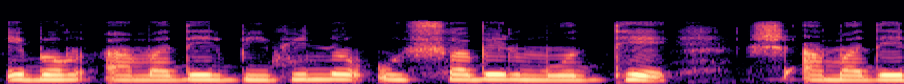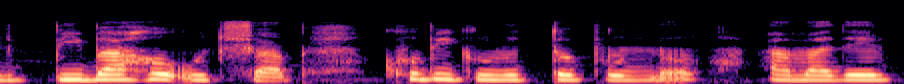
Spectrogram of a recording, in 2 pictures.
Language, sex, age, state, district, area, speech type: Bengali, female, 30-45, West Bengal, Bankura, urban, spontaneous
